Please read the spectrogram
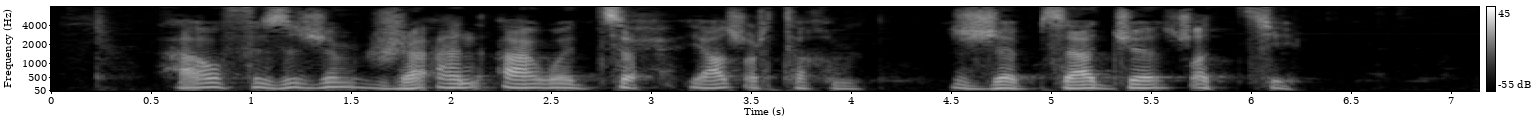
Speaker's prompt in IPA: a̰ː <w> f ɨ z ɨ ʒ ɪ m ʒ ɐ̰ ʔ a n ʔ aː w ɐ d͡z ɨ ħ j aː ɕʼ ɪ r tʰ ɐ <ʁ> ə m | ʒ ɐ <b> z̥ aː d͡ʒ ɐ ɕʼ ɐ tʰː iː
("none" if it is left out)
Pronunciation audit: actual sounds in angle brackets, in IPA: w, ʁ, b

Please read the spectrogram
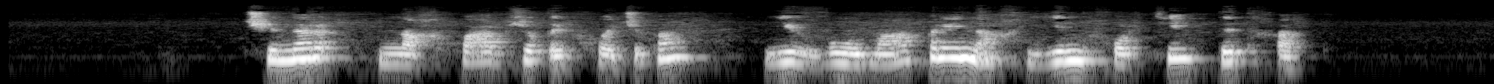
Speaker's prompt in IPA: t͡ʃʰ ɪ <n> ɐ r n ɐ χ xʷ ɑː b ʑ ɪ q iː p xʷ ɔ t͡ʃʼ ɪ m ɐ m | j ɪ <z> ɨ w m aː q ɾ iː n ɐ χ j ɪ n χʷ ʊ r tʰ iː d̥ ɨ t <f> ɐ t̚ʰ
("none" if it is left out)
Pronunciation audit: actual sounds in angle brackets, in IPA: n, v, χ

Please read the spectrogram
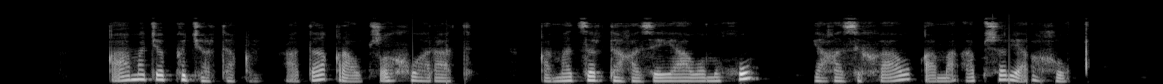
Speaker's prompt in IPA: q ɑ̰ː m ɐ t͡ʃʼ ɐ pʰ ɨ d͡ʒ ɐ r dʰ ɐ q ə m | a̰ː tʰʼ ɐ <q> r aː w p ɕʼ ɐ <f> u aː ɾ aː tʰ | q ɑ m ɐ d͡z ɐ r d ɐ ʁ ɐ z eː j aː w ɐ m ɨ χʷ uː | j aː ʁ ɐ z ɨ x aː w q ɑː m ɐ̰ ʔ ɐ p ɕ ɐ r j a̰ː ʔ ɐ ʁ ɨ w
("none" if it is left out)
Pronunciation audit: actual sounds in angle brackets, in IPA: q, x

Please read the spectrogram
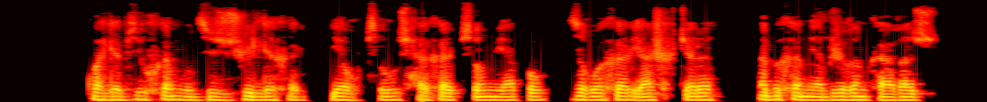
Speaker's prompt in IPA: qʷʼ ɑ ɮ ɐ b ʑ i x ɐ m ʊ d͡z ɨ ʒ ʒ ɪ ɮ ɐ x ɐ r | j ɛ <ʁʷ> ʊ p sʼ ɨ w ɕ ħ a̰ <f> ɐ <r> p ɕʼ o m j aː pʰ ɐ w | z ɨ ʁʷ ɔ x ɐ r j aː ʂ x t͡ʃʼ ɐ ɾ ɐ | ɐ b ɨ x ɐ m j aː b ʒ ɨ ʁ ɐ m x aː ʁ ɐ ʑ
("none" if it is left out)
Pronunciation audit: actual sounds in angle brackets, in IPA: ʁʷ, x, r

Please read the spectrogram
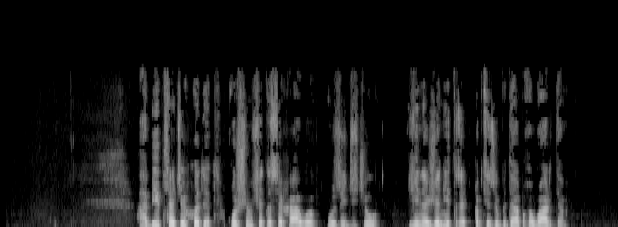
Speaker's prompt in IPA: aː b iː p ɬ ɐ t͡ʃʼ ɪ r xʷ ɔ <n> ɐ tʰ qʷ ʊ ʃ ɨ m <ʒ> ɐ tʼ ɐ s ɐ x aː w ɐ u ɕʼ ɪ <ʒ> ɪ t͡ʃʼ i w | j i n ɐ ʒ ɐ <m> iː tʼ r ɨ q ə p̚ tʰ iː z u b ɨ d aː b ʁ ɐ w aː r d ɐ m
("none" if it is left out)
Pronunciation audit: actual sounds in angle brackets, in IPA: d, ʃ, d͡ʒ, n

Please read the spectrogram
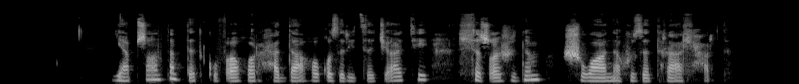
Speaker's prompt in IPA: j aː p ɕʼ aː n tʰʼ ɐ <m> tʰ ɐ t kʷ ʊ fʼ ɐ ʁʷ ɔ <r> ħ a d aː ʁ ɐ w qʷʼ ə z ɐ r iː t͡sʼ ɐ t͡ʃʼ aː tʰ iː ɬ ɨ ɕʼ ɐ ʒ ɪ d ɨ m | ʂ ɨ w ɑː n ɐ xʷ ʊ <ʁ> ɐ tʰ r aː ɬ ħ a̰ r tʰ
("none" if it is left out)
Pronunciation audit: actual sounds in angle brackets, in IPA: m, r, z

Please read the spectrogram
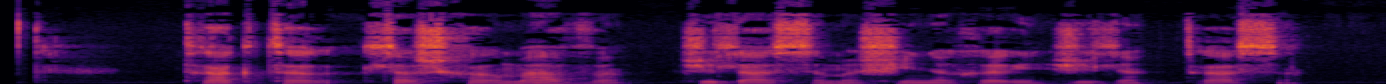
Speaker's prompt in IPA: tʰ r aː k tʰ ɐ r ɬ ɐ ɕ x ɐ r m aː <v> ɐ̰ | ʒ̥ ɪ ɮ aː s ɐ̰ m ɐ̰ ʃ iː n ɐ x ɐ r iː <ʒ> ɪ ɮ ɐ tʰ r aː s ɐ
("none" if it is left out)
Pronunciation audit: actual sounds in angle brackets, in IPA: v, ʒ

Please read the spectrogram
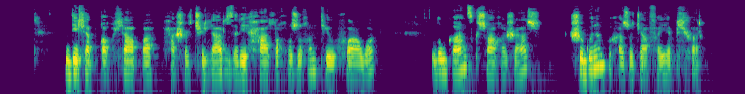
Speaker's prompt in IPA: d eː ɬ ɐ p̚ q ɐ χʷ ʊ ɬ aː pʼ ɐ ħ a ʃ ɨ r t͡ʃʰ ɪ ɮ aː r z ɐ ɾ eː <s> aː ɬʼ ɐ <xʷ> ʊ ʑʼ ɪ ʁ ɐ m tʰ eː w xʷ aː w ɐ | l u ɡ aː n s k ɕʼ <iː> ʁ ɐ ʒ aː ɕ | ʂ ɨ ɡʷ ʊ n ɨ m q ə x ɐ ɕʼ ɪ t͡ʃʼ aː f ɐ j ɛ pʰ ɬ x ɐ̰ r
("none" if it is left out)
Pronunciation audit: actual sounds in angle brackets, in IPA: ħ, χʷ, aː

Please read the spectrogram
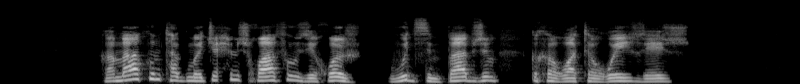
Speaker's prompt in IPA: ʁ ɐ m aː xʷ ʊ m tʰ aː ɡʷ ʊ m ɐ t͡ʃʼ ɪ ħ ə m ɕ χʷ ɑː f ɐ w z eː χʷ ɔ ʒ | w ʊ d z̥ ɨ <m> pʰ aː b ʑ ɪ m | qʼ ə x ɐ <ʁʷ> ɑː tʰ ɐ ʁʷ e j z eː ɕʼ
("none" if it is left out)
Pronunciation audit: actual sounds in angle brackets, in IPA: m, ʁʷ

